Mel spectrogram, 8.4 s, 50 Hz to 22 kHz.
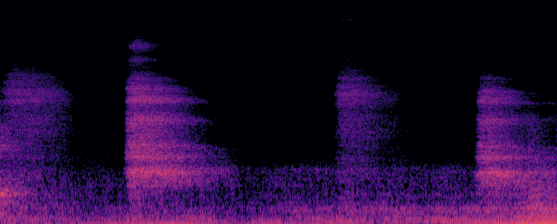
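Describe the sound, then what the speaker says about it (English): Slow breathing in a seated yoga pose: several long, close, audible breaths, each a soft airy swell that fades, spaced a few seconds apart in a quiet room. "So take 3 breaths here."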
